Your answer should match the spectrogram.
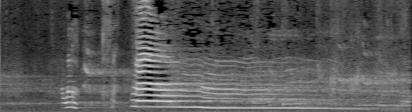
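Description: A small child's voice: a short high call about three-quarters of a second in, then a long drawn-out wail held for about two and a half seconds that slowly falls in pitch.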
